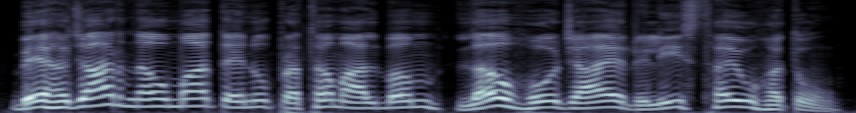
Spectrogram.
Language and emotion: Gujarati, neutral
